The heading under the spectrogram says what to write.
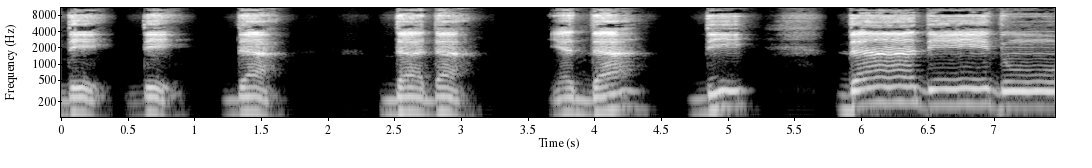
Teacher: dal makhrajnya adalah ujung lidah bertemu dengan pangkal gigi atau gigi gusi atas da, bukan huruf d dalam bahasa Indonesia, tapi d, da, ya, da, di, du, bad.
